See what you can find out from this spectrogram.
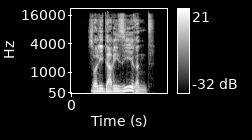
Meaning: present participle of solidarisieren
- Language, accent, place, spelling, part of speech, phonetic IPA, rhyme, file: German, Germany, Berlin, solidarisierend, verb, [zolidaʁiˈziːʁənt], -iːʁənt, De-solidarisierend.ogg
